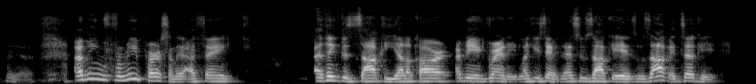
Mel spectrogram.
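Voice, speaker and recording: A man's voice: medium pitch, brisk, a bit bright. A man hosting a casual, conversational sports discussion as a podcast host.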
